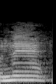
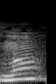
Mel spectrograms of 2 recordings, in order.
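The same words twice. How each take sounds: First: نا with a thin, fronted vowel; light na. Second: نا with a dark, backed vowel; wrongly heavy na. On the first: Shown as a demonstration. Teacher answering with the correct sound, light نا. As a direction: keep نا light and long. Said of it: "ولا نا برضو؟". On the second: Retold or imitated. Teacher questioning the student's mistake, heavy نا. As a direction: thicken the vowel of نا. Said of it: "أمال قلنا ليه نا؟".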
